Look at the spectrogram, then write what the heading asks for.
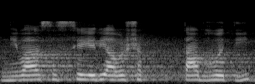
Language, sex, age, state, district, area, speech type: Sanskrit, female, 18-30, Maharashtra, Beed, rural, spontaneous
